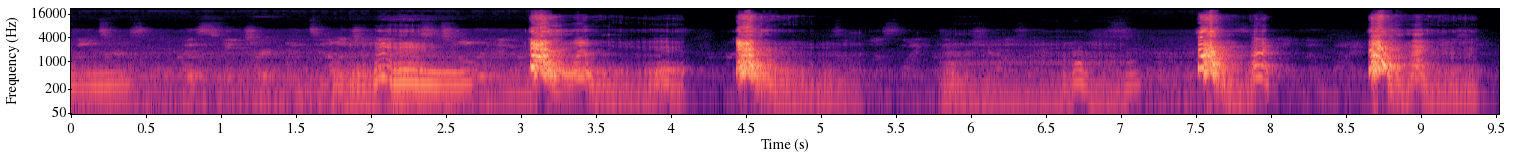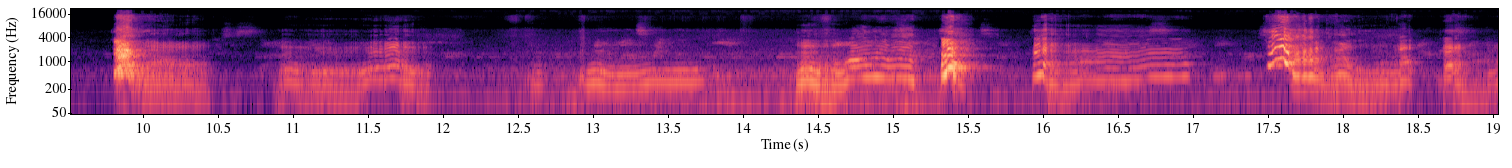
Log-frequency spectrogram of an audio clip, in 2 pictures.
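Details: A pet dog making funny noises: loud sharp barks every second or two, mixed with wavering, whining yowls and growly grumbles that bend up and down in pitch.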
